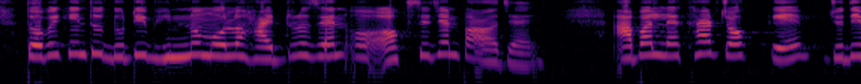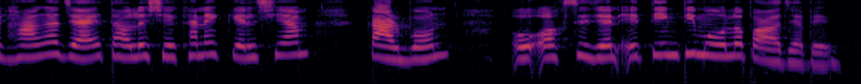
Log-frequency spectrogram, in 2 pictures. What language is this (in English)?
Bangla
